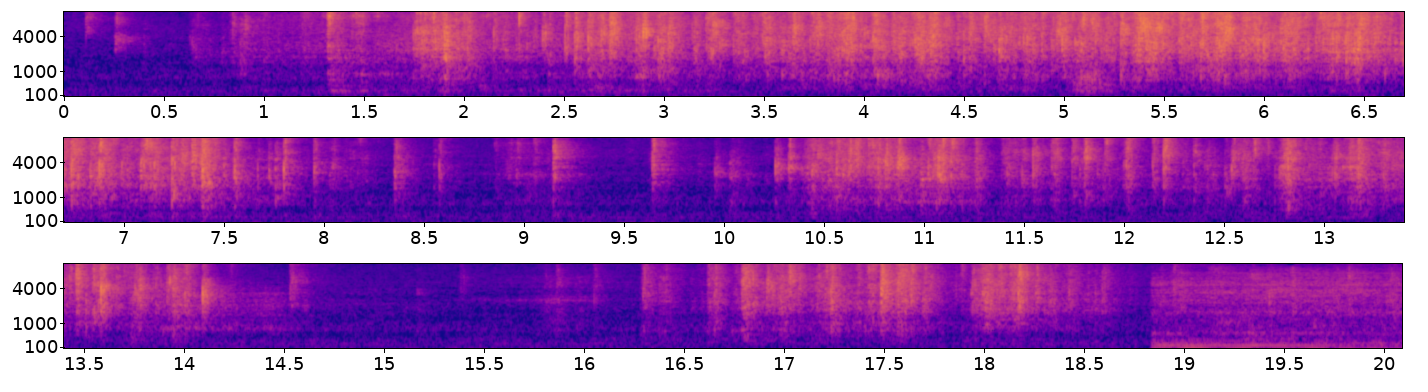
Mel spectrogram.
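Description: Plastic candy bags and cellophane wrap crinkling and rustling as hands dig through them, with many small clicks and taps; it eases off for a couple of seconds about two-thirds through, then resumes.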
